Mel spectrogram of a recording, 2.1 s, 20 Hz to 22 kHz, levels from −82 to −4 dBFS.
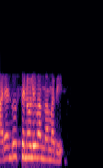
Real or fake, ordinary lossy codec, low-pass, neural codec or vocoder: real; none; 3.6 kHz; none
